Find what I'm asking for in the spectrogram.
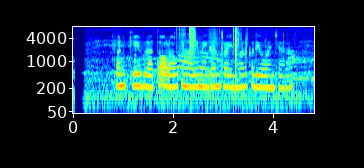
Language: Sundanese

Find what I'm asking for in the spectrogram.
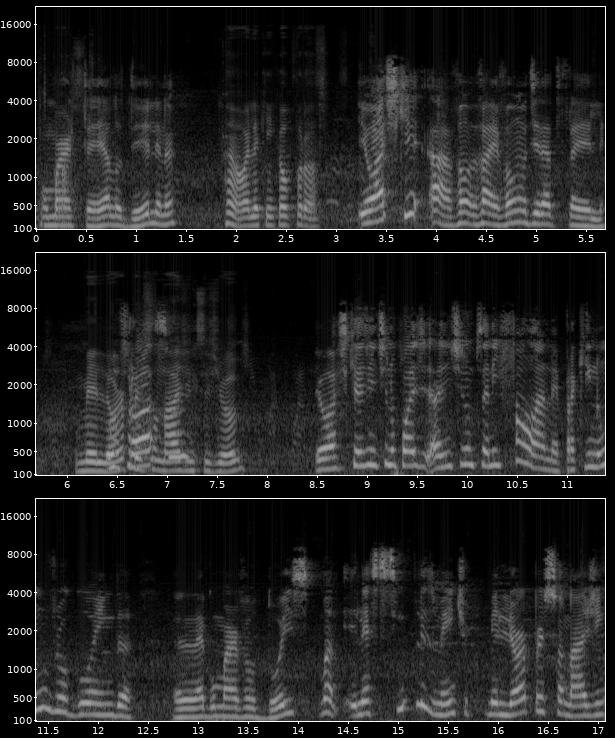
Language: Portuguese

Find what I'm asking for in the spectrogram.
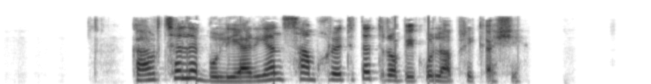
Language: Georgian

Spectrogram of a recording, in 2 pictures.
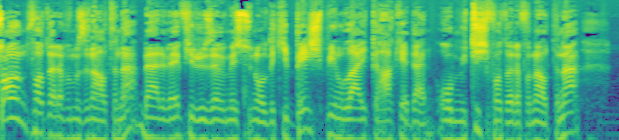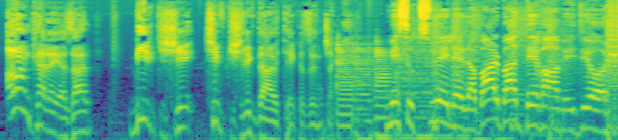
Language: Turkish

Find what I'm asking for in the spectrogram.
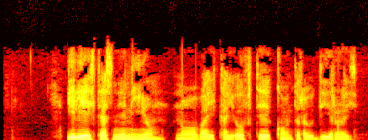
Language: Esperanto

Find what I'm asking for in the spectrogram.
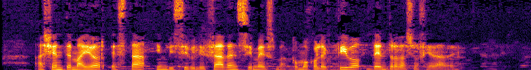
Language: Galician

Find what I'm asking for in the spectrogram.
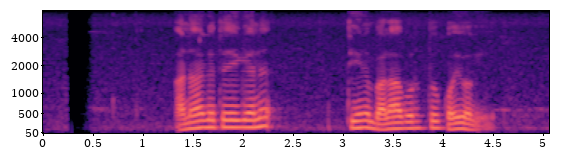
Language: Sinhala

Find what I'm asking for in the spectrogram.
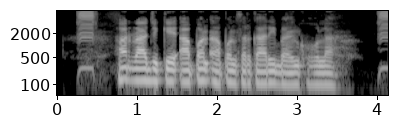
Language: Bhojpuri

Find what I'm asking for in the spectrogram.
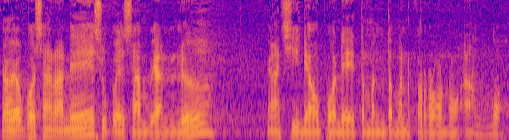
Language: Indonesian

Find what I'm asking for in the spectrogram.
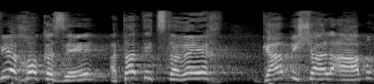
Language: Hebrew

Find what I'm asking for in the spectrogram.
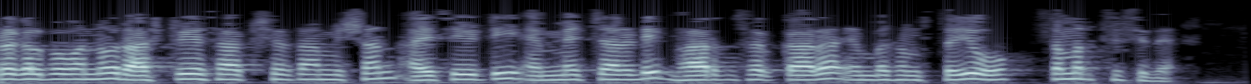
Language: Kannada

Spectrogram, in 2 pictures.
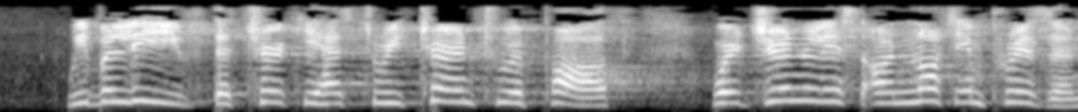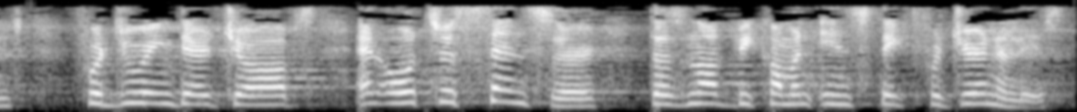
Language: English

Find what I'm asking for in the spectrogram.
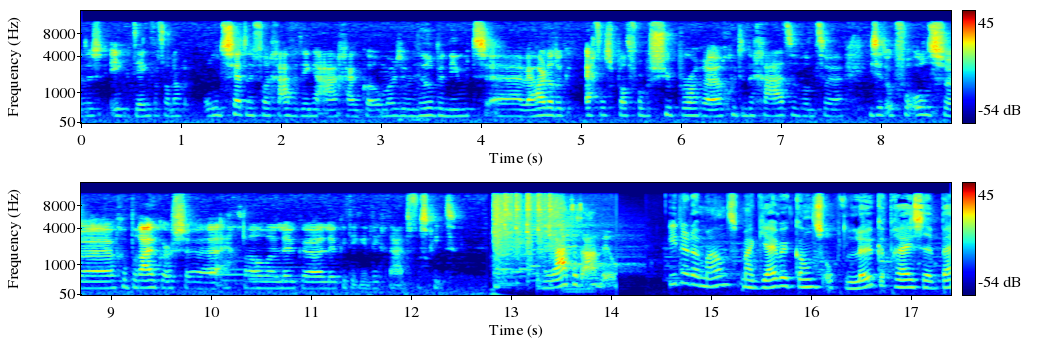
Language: Dutch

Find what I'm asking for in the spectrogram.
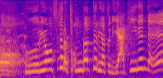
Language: Japanese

